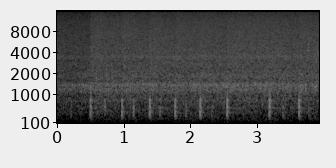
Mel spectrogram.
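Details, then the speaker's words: Royal Enfield Electra X, 6000 miles, engine opened for noises, conrod pushed and pulled by hand: light paired metallic clicks from perhaps 2 thou big end bearing play, enough to cause the running noise; piston slap also found. "That is probably no more than perhaps 2 thou play, if that, in the big end. That's enough to make that noise."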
